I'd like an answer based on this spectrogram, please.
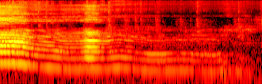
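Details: Sunday-morning scream from a Siberian Husky, quieter and tonal, opening with a strong note that sags lower, wavers with a short upward catch near the middle, then trails off in a descending whine over about three seconds.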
